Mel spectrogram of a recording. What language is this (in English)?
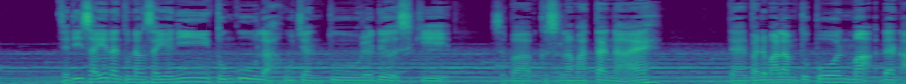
Malay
